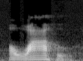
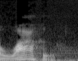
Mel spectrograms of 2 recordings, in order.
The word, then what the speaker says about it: Oahu: the people there say Oahu oh so you don't see the w but it is pronounced as a wahoo okay okay that's good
